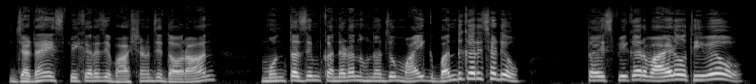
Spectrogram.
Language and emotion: Sindhi, surprised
